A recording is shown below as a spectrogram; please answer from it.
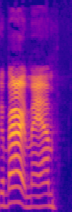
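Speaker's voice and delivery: put-on elderly Southern woman voice. Telling a story about a sheriff, the speaker quotes him in an old Southern lady voice. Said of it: "Why does he sound like an old lady? An old Southern lady".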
